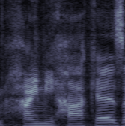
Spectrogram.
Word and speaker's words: Jaime Jaquez: They're going to be asking a lot out of, now I know how to say his name, Jaime Jaquez. I think I learned that on the pod. Jaquez.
